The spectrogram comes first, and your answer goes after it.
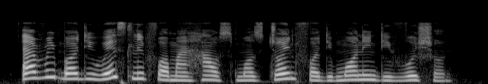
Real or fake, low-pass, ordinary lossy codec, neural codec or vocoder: real; 7.2 kHz; none; none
